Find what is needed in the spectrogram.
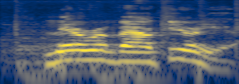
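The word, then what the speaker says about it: Lyra Valkyria: Lero Valkyia.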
